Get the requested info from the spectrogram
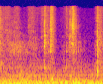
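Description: Near silence, with faint, brief rustles as a bundle of embroidery floss skeins on card tags is leafed through by hand.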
